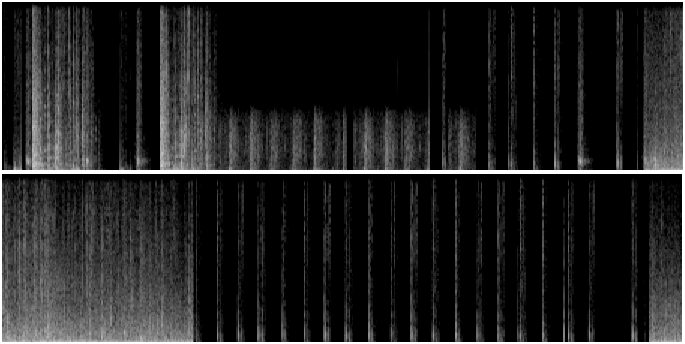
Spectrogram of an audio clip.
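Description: Quick footsteps patter steadily as a game character runs.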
